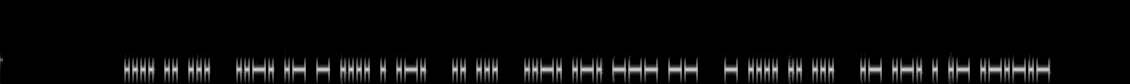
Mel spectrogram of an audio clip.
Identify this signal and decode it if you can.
Morse code, heard as a keyed tone, about 30 wpm, 700 Hz. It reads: HIS FATHER IS FROM THIS AREA.
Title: Sentences from Top 1000 Words - Review Part 2 - 30wpm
